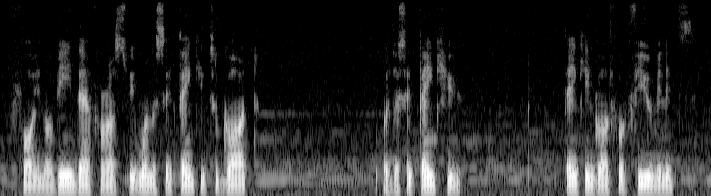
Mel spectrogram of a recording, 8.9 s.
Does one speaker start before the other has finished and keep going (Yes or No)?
No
